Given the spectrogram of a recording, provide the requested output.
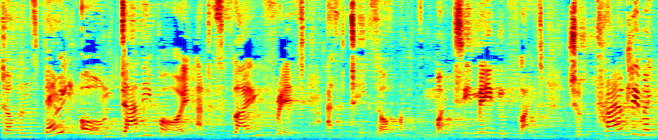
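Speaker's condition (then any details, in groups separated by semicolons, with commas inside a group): No condition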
